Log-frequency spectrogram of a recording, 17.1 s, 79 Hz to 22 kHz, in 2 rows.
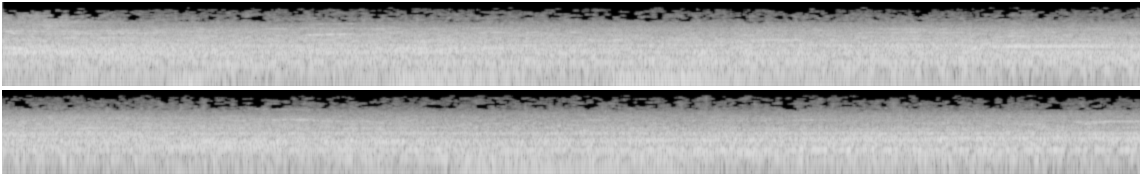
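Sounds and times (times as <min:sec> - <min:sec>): distorted electric guitar feedback: 0:00.0 - 0:17.0.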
